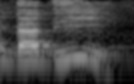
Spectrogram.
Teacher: ये ध चौथी ध्वनि है महाप्राण, दूसरी और चौथी ध्वनि महाप्राण होती है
